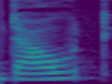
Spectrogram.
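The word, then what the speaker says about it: doubt: है I have some डाउट in this lesson I have some डाउट in this lesson डाउट डी ओ यू बी टी डाउट डाउट मतलब होता है संदेह इसमें ब silent होता है नेक्स्ट सेंटेंस वी हैव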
